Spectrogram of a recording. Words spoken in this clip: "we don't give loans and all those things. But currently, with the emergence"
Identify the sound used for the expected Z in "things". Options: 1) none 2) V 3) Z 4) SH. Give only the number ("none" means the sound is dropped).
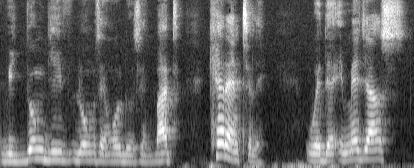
1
